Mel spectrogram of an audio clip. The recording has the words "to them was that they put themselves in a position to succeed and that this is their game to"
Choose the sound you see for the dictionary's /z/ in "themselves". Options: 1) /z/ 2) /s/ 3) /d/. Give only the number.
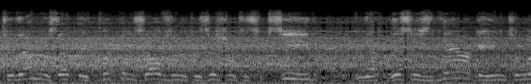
1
